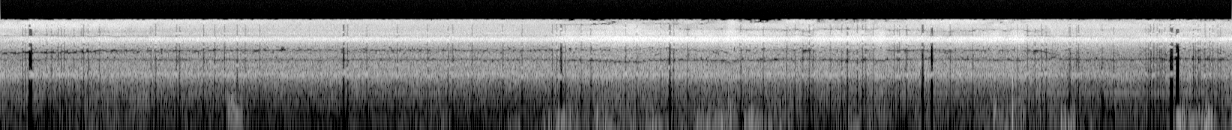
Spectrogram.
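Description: Ghost Radio spirit-box app playing continuous high-pitched hissing static, growing louder from about halfway through. Faint low murmurs surface in the noise now and then, the fragments a listener would read as spirit voices.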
